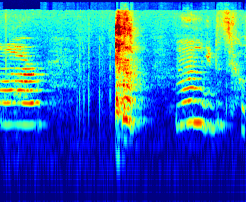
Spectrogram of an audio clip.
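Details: A child singing Twinkle Twinkle Little Star before bed: a high sung note breaks off into one sharp, harsh cough, then the singing resumes.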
